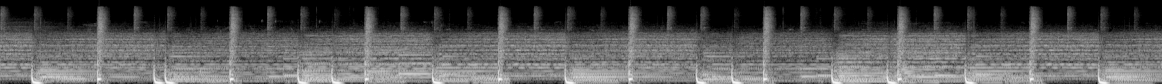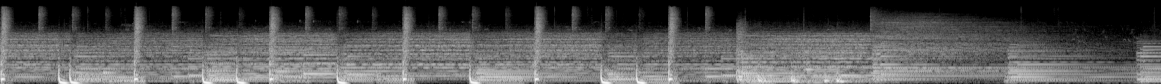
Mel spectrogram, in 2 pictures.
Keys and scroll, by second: 1.8 super+z, 16.7-18.2 typing, 22.3 super+z.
